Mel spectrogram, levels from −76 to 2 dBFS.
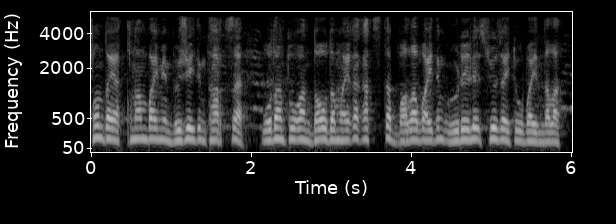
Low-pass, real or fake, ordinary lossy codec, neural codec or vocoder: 5.4 kHz; fake; AAC, 32 kbps; vocoder, 44.1 kHz, 128 mel bands, Pupu-Vocoder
